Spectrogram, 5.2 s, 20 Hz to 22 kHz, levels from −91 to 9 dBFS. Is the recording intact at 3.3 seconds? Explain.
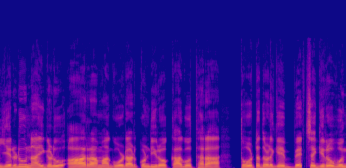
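Yes, at 3.3 seconds the speech plays through intact, with no fault to be heard at that moment.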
